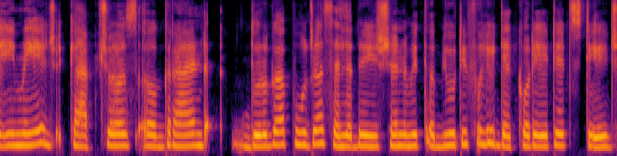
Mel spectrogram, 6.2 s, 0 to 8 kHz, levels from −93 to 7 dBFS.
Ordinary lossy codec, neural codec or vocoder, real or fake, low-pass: none; codec, 16 kHz, 2 kbps, FreqCodec, larger model; fake; none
